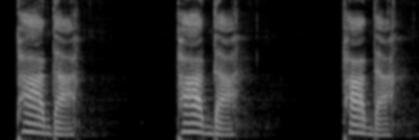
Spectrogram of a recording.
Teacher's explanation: Let's say pada together. Accent is on the first syllable.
